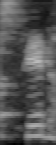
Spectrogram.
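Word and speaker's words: said: সেই বলা, কিন্তু পরেরটা আবার সেড হবে।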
